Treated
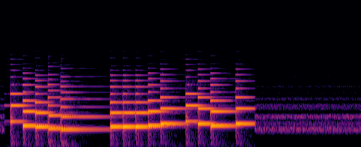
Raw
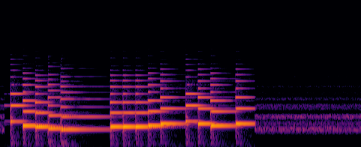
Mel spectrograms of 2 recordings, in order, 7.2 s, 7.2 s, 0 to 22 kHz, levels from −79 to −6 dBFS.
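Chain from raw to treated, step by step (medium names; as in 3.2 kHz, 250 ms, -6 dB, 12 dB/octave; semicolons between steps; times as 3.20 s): dynamic bell 900 Hz, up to +6 dB, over -43 dBFS, Q 2.3; trim +1.5 dB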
